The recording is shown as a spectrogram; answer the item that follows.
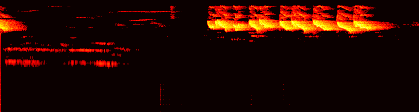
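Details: At dawn a Japanese white-eye sings competitively in khuyên líu style. A long series of sharp, high, down-slurred notes follows about six times in steady succession after fainter low whistles.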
